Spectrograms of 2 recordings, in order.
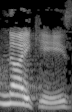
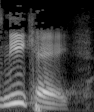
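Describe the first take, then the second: First: It is said the common English way. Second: It is said the Greek way. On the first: The speaker calls it wrong. "They pronounce it wrong" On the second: The speaker calls it right. "That's the Greek word for victory"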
